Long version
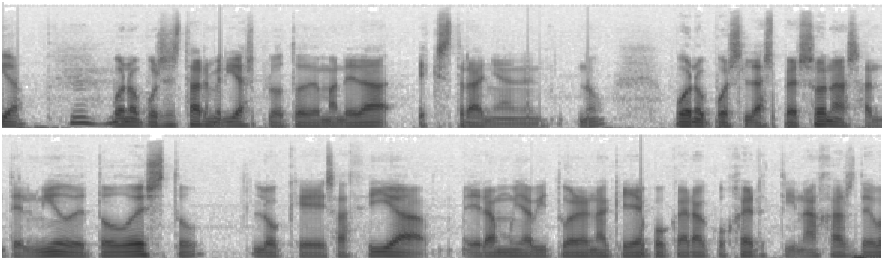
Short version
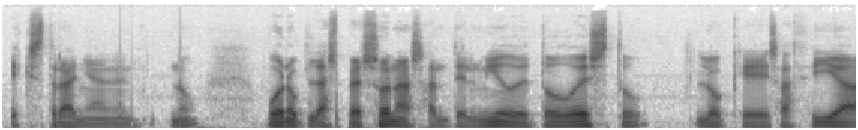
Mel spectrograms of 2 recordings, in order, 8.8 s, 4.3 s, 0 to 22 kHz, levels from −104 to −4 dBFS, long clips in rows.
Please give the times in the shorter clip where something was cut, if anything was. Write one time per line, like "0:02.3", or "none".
0:01.5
